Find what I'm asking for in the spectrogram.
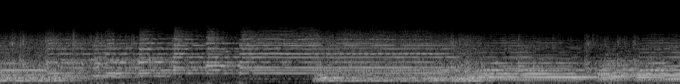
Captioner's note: thrilling music; horse hooves patter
